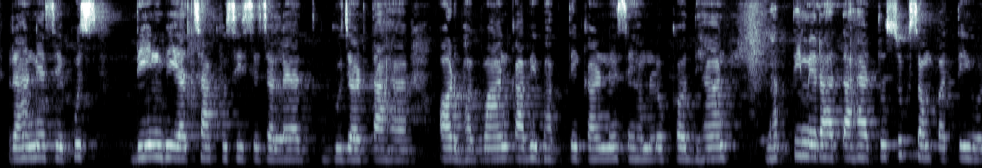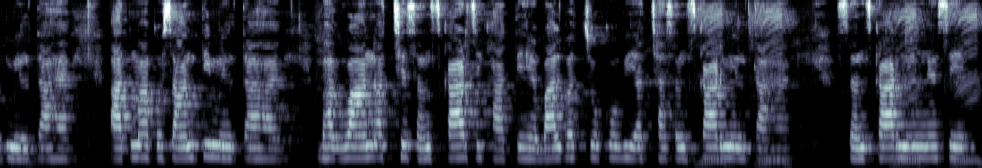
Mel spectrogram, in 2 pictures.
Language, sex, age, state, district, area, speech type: Hindi, female, 30-45, Bihar, Samastipur, rural, spontaneous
